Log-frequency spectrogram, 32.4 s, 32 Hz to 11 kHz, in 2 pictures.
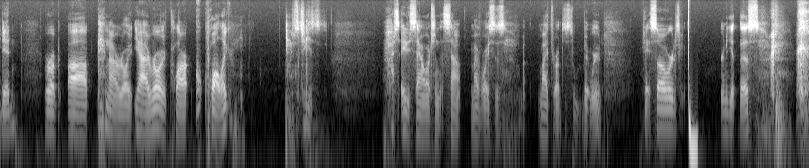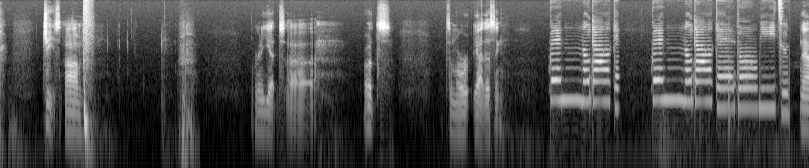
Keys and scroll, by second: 1.1 e, 1.6 F5, 1.7 F6.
